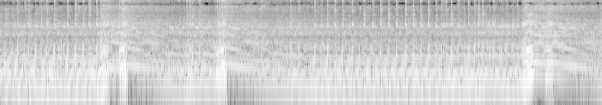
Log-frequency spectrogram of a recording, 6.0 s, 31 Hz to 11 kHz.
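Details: 372 clone chainsaw that kept leaning out after fuel was added, warm air leak test with spray: a high buzzing two-stroke that surges and bogs whenever a spot is sprayed and nearly stalls at the clutch side, so air is leaking there.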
